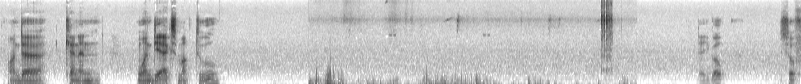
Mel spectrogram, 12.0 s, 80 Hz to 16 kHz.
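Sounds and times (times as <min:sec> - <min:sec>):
wind buffeting microphone: 0:04.6 - 0:09.6.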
